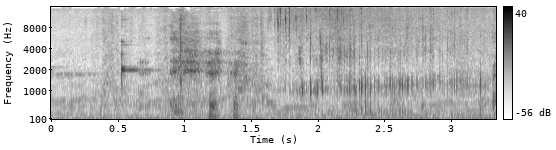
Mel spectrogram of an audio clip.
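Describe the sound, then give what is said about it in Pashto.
Tea poured into a cup, a soft liquid stream running in the second half while people talk over it. “صبر چې یوه پیاله چای درته واچوم”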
